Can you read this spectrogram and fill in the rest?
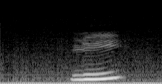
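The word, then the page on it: luu: tone 2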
